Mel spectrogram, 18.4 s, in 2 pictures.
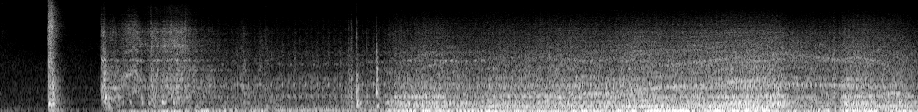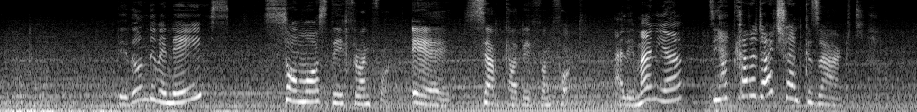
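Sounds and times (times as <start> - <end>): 
car driving off: 1.0 - 18.3
speech: 10.4 - 17.9.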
